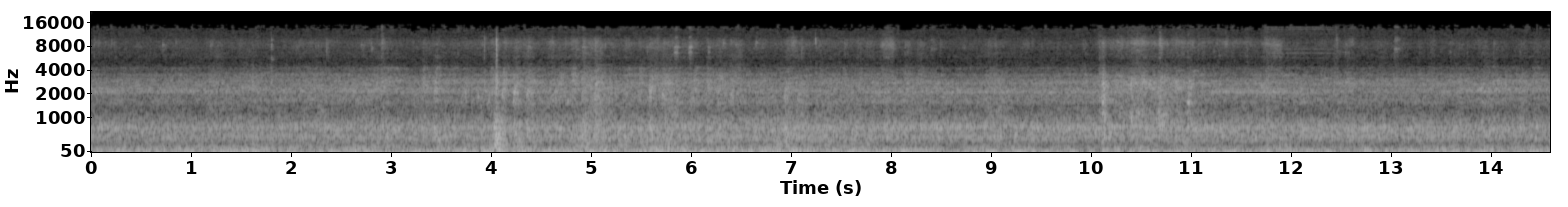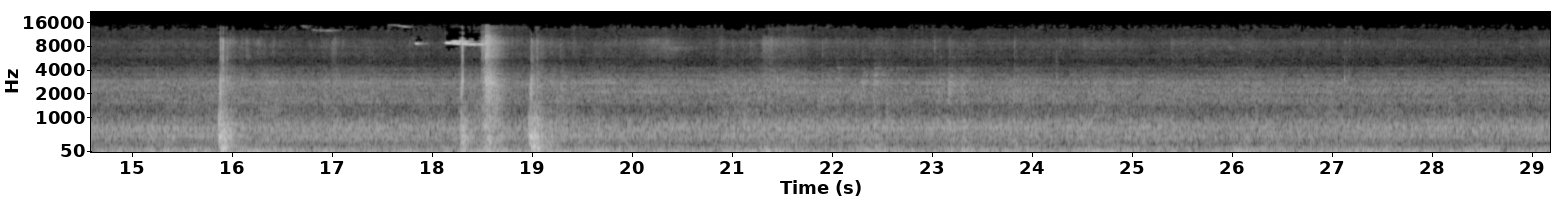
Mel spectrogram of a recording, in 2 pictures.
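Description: Passenger train running steadily, heard from inside the carriage: an even low rumble of wheels and car body. A sharp knock comes about halfway through, and two or three more follow a few seconds later.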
